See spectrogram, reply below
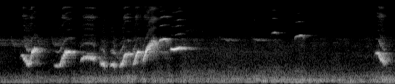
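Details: White-rumped shama, rainy season, not bathing easily: a quick tumbling phrase of slurred rising whistles lasting under two seconds, followed by quiet and one short falling note.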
